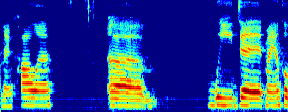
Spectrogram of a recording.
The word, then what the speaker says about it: Mancala: how to play Mancala I used to pronounce that man Kayla but most people pronounce it Mancala um we did my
